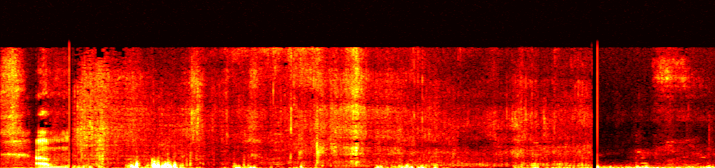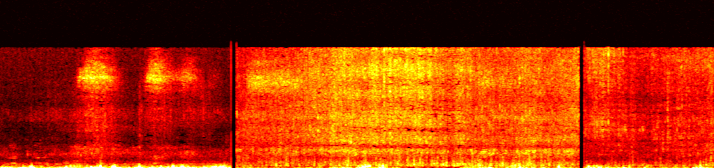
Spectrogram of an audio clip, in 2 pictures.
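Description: Gentle waves lap against rocks.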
